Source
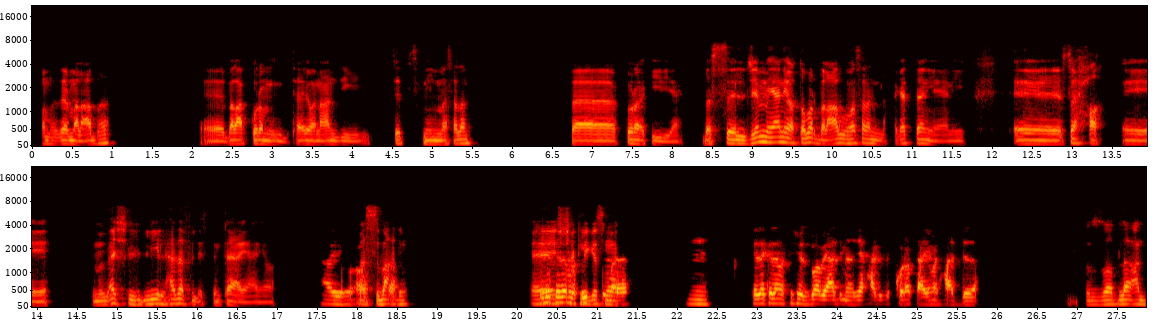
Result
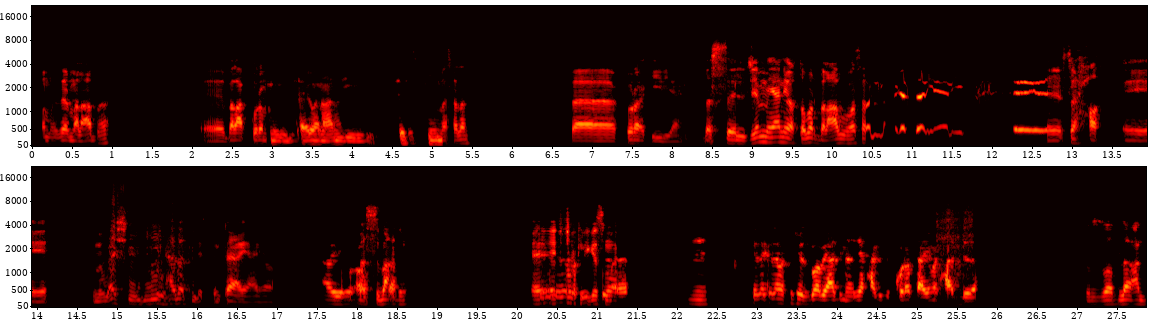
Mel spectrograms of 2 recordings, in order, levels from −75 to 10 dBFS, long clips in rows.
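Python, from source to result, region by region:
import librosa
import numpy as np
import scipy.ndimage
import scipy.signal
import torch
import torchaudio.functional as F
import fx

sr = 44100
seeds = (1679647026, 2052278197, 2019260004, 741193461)

y = fx.chain(x, sr, fx.tilt_eq(slope=-4.5),
    fx.dispersion(late='lows', ms=70.0, hz=770.0),
    fx.echo_single(ms=103, db=-13.5), at=(2.92, 5.12))
y = fx.chain(y, sr, fx.peak_eq(hz=1800.0, db=-3.0, octaves=0.34),
    fx.sustainer(db_per_s=75.0), at=(7.68, 8.76))
y = fx.chain(y, sr, fx.sine_speech(),
    fx.curve_eq(hz=(420.0, 2100.0, 4500.0), db=(0, 9, -21)), at=(10.41, 12.69))
y = fx.dmg_crackle(y, sr, seeds[0], per_s=580.0, level_db=-49.0, at=(14.78, 15.95), fade=0.02)
y = fx.clip_hard(y, sr, threshold_db=-29.0, at=(14.78, 15.95), fade=0.02)
y = fx.chain(y, sr, fx.low_shelf(hz=430.0, db=-3.0),
    fx.over_compress(threshold_db=-26.0, ratio=-1.0), at=(18.57, 23.26))
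y = fx.chain(y, sr, fx.delta_mod(bps=32000, step_db=-30.5),
    fx.highpass(hz=41.0, slope=12),
    fx.gate_hold(open_db=-28.0, close_db=-34.0, hold_ms=71.0, range_db=-21, attack_ms=1.4, release_ms=100.0), at=(25.23, 25.7))
y = fx.bin_expand(y, sr, power=1.5)
y = scipy.signal.sosfilt(scipy.signal.butter(2, 500.0, 'highpass', fs=sr, output='sos'), y)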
